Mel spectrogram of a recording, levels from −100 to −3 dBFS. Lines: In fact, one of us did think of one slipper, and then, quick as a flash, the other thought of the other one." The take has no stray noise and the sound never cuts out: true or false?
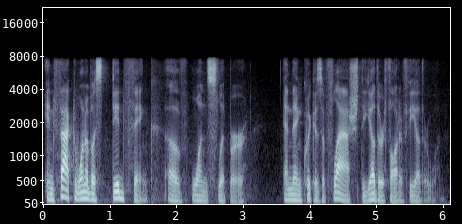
true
